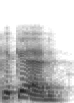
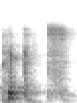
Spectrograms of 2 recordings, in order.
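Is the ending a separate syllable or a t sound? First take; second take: separate syllable; t sound. First: The ending is said as a separate syllable. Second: The ending is a short t sound. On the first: The speaker calls it wrong. "not pick ed" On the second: The speaker calls it right. "with a T pronunciation"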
